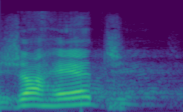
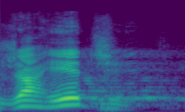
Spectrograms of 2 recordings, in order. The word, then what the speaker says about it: Jared: Eu sou filho de Jared, ou Jared, a pronúncia você escolhe.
